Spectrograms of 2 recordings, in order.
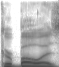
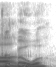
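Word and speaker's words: jerboa: So I like that gerboa. Yeah, gerboas. Have you ever seen a gerboa? No, it's like a gerbil. It sounds gerbil. Yeah, it's like it's spelled like gerbils, like GRB. GRBOA, like boa.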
